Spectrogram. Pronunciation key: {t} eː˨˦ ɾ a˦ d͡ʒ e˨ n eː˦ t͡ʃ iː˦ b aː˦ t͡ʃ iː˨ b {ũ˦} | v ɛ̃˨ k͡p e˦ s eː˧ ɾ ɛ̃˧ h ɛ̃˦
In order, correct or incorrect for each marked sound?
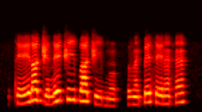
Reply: correct, incorrect

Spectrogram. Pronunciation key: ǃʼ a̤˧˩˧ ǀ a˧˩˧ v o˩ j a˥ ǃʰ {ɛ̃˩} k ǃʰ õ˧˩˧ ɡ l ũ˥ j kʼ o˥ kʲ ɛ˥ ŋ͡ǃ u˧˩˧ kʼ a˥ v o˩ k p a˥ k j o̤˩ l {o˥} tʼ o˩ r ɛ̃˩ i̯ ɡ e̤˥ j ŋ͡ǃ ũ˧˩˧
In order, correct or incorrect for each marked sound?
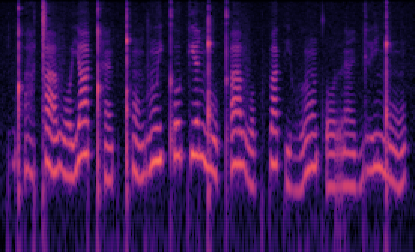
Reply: correct, incorrect

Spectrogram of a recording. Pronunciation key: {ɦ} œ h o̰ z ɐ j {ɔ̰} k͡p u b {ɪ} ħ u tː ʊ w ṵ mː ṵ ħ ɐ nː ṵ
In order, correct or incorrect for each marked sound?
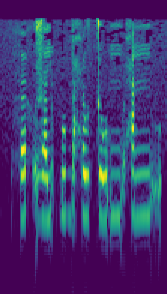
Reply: incorrect, incorrect, correct

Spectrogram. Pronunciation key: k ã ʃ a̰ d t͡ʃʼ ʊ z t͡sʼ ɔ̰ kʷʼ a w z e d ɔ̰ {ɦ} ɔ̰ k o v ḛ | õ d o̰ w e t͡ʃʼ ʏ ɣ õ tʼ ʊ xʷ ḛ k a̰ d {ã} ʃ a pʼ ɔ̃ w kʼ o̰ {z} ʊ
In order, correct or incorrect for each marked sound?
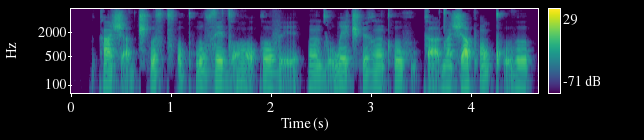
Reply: correct, correct, incorrect

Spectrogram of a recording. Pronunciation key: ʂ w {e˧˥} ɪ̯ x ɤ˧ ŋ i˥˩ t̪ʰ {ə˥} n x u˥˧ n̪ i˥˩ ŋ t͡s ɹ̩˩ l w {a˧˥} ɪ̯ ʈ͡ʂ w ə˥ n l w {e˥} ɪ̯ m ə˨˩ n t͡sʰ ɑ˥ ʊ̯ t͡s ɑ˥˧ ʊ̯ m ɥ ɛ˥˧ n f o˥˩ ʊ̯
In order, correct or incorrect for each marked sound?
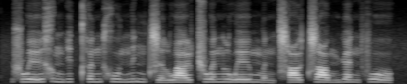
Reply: correct, correct, correct, correct

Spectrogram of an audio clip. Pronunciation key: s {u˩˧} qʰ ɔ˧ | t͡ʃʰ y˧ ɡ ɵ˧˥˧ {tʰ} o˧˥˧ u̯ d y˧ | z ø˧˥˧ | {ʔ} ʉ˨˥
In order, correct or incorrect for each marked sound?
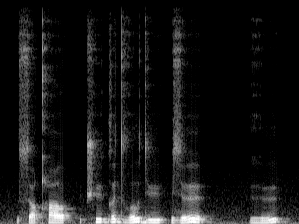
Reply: correct, incorrect, incorrect

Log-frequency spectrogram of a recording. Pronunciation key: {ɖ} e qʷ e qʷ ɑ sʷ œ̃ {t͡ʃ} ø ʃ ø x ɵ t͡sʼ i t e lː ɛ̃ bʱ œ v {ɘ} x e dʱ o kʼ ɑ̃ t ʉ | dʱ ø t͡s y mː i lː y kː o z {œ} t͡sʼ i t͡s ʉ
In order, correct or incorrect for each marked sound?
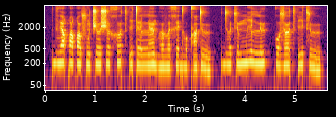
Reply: incorrect, correct, incorrect, correct

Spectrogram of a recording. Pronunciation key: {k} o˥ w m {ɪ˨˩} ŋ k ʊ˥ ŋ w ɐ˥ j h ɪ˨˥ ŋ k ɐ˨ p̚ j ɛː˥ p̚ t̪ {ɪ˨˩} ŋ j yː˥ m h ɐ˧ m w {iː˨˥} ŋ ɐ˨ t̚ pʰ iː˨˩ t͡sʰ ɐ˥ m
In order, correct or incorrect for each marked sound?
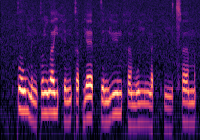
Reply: correct, correct, incorrect, incorrect

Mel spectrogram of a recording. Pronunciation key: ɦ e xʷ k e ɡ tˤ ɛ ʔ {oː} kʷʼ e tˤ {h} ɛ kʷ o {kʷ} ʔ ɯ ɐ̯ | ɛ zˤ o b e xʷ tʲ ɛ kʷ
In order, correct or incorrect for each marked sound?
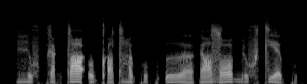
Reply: incorrect, incorrect, correct

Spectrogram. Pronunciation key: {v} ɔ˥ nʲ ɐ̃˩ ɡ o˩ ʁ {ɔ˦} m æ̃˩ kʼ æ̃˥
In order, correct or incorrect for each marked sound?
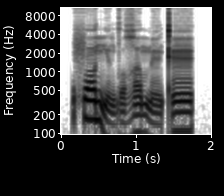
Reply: incorrect, incorrect

